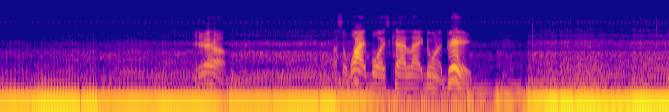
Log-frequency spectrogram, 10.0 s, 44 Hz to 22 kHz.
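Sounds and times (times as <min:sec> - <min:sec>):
subwoofer deep bass: 0:00.0 - 0:10.0
person speaking: 0:02.9 - 0:03.5, 0:05.0 - 0:07.2.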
